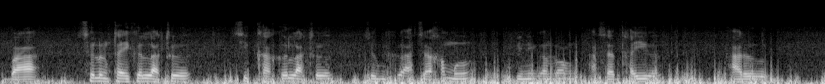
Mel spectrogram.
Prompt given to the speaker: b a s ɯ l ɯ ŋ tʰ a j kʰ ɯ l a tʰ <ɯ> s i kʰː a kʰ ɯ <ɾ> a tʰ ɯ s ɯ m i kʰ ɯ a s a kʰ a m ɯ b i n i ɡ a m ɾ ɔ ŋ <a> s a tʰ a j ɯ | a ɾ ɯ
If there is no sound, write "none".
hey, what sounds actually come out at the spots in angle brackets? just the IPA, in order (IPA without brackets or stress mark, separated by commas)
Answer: ɯ, l, a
